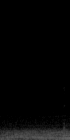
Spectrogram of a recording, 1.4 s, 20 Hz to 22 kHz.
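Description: Audi A8 55 TFSI (2018) engine pulling hard under kickdown acceleration, a steady, fairly muted rising drone heard from inside the cabin with no talk over it.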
